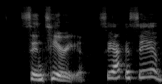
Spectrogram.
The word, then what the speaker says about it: Cyntiria: The pronunciation of the name is Cyntiria. Cyntiria.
